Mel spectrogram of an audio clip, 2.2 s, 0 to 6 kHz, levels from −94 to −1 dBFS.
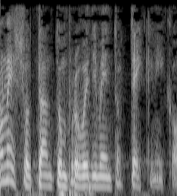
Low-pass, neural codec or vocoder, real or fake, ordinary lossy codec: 5.4 kHz; none; real; none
